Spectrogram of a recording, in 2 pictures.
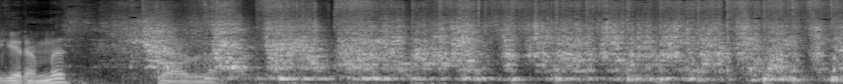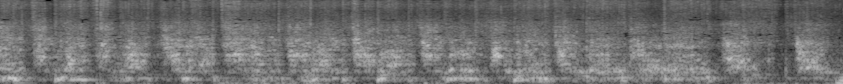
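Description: Milk squirts in rapid spurts into a metal bucket.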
